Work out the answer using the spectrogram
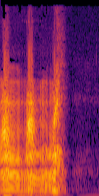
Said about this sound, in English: Start growling there.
